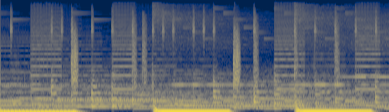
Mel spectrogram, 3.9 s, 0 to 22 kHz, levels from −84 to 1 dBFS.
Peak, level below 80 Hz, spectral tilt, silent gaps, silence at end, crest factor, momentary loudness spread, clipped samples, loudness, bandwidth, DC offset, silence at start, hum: -2 dBFS; -10 dBFS; -5.5 dB/octave; none; 0 s; 8 dB; 12 LU; under 0.1%; -15 LUFS; 14.5 kHz; under 0.1%; 0 s; none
